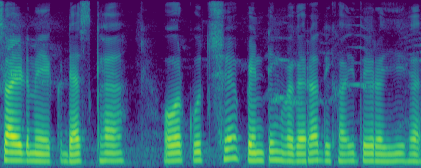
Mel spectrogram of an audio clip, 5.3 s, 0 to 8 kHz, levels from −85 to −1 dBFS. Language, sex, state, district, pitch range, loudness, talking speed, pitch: Hindi, male, Haryana, Charkhi Dadri, 130-145 Hz, -18 LUFS, 150 wpm, 135 Hz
